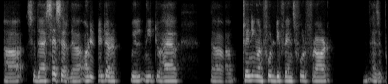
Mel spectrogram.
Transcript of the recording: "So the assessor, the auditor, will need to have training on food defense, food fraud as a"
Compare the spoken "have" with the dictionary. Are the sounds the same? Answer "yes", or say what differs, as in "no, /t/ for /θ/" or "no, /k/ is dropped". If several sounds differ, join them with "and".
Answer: yes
